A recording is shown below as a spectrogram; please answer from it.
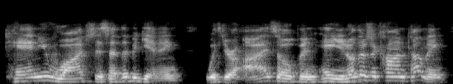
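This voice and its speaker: A man speaking as a podcast guest in casual interview chat, telling anecdotes in an animated way and acting out exchanges. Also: medium pitch, normal speed, highs cut off. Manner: animated storyteller, acts out quoted exchanges. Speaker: podcast guest, audio drama producer.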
